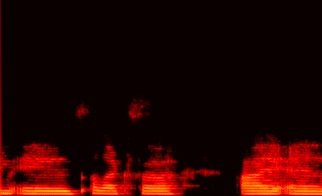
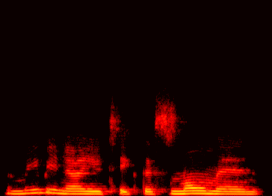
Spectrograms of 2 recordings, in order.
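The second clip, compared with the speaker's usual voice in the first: guided meditation. Real, not acted. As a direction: ease them gently through it, leaving space between phrases.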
